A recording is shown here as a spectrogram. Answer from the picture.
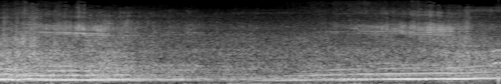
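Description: A sports car's engine running hard past the track edge. Its note holds, then climbs in pitch over the last couple of seconds as the car accelerates.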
